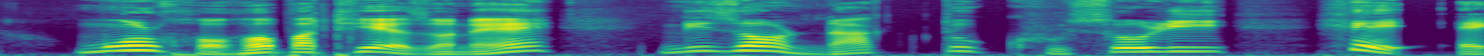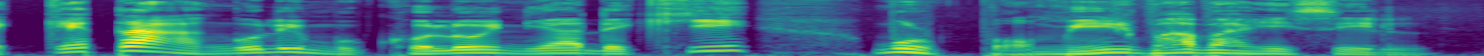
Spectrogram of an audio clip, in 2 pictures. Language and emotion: Assamese, disgusted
